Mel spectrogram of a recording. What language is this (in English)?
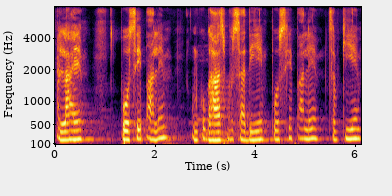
Hindi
